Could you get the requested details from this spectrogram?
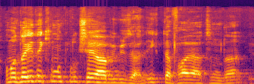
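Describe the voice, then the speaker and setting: A man's voice: fairly high pitch, animated, very fast, darkish tone. A middle-aged man, a puppeteer, chatting casually in a musing, trailing-off way. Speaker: puppeteer guest. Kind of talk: casual chat.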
